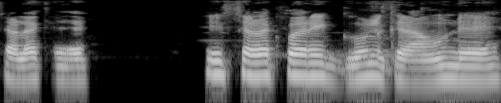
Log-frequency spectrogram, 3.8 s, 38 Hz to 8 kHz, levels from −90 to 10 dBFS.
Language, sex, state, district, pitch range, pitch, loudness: Hindi, male, Bihar, Saran, 125-155 Hz, 135 Hz, -16 LUFS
